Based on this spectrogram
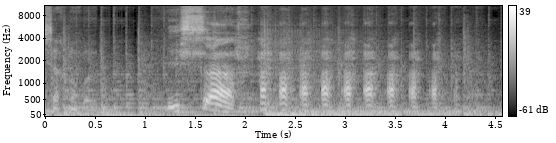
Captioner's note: laughing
